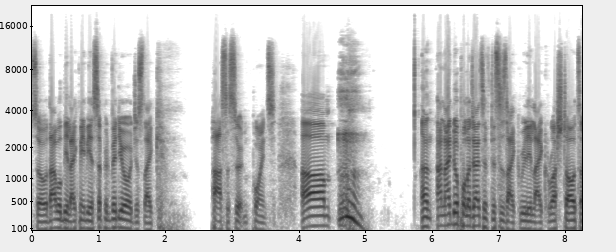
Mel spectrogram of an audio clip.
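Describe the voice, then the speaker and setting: A man puts on a raspy character voice at a medium pitch, talking very fast with long, frequent pauses. The sound is dry and close with no echo, on a very clean recording with a silent background. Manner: fast, rushed talking.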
